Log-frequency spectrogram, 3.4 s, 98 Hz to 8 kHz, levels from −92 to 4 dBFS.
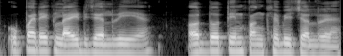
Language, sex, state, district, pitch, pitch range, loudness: Hindi, male, Jharkhand, Ranchi, 130 Hz, 125-145 Hz, -16 LUFS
